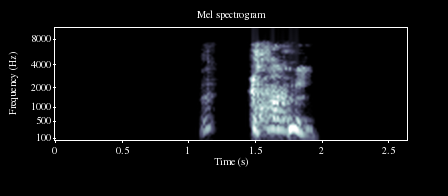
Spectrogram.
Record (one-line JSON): {"cough_length": "2.6 s", "cough_amplitude": 28274, "cough_signal_mean_std_ratio": 0.32, "survey_phase": "beta (2021-08-13 to 2022-03-07)", "age": "18-44", "gender": "Male", "wearing_mask": "No", "symptom_none": true, "smoker_status": "Ex-smoker", "respiratory_condition_asthma": false, "respiratory_condition_other": false, "recruitment_source": "REACT", "submission_delay": "2 days", "covid_test_result": "Negative", "covid_test_method": "RT-qPCR", "influenza_a_test_result": "Negative", "influenza_b_test_result": "Negative"}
